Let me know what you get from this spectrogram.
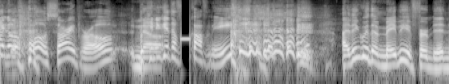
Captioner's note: beep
